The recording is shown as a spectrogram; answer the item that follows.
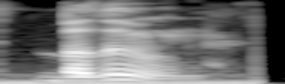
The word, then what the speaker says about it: balloon: The stress is on the end of the word. Instead of balloon, it's balloon.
